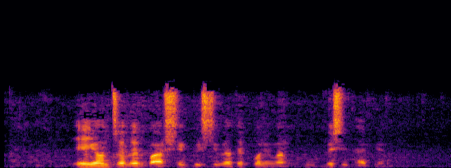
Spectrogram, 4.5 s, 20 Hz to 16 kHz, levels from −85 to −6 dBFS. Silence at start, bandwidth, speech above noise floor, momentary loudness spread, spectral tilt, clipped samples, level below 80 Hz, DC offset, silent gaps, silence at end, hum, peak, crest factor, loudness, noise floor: 0.75 s; 8.4 kHz; 34 dB; 17 LU; -1 dB/octave; under 0.1%; -74 dBFS; under 0.1%; none; 0.7 s; none; -2 dBFS; 20 dB; -19 LUFS; -54 dBFS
